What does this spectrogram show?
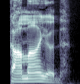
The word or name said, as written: कामायुध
